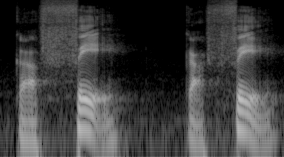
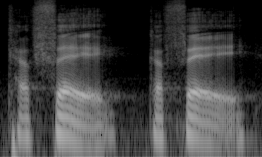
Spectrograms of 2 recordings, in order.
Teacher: Café no hay ningún diptongo al final, pero si yo lo pronuncio al estilo inglés sería café café. Hay un ligero glide, una ligera deslizante al final. Y en español no tenemos eso.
